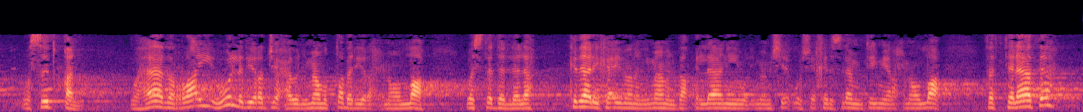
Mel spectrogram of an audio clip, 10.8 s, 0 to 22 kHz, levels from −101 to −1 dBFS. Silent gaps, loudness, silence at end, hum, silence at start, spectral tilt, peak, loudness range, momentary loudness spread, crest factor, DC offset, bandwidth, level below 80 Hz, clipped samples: none; -24 LUFS; 0 s; none; 0 s; -5.5 dB/octave; -4 dBFS; 4 LU; 13 LU; 20 dB; under 0.1%; 6.4 kHz; -60 dBFS; under 0.1%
